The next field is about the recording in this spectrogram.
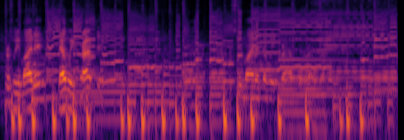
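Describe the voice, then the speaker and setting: A man's voice: mid-range voice, wildly swooping pitch, measured pace, loud music behind the voice. A man co-hosting a live stream in casual, slangy chat.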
